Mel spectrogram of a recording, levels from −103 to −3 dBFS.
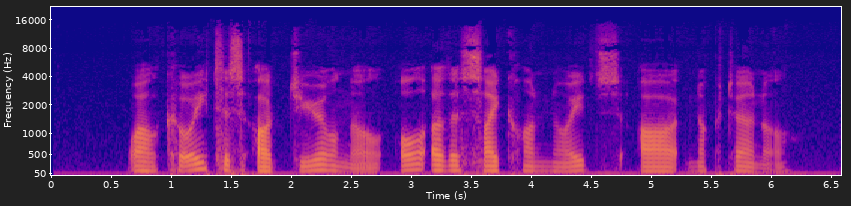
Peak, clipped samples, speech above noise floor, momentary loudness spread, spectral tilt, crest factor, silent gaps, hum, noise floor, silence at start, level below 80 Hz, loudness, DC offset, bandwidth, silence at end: -14 dBFS; under 0.1%; 30 dB; 10 LU; -5 dB/octave; 24 dB; none; none; -68 dBFS; 0.65 s; -60 dBFS; -38 LUFS; under 0.1%; 15 kHz; 0.3 s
